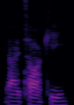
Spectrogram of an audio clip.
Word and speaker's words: iTalki: And then to the left again, we have Preply, and I pronounce it Italki, which these are tutor services.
